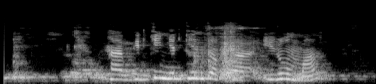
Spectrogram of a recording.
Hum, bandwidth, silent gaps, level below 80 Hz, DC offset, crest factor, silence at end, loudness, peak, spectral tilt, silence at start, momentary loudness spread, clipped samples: none; 6.8 kHz; none; -56 dBFS; under 0.1%; 14 dB; 0.3 s; -14 LUFS; -2 dBFS; -6 dB/octave; 0.05 s; 12 LU; under 0.1%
